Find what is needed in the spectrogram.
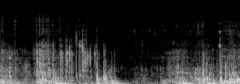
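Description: A scuba diver breathing through a regulator underwater: a rumbling rush of exhaled bubbles about half a second in, a brief lull, then the next breath starting near the end.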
